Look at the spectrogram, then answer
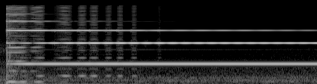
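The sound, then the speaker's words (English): A single meditation chime is struck at the start of a five-minute meditation, giving a bright metallic ring with steady high tones that sustain and slowly fade, with a faint shimmering pulse through the decay. “Allowing the sound of the chime to call you to presence in this moment, right here, right now.”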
